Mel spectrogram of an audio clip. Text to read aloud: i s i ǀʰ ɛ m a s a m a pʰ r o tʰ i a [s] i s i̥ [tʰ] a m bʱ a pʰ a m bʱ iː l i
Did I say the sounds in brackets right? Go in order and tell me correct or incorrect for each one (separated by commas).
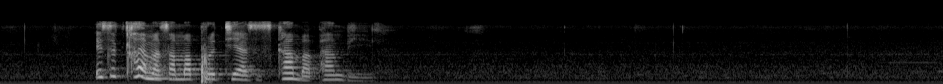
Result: correct, incorrect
